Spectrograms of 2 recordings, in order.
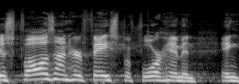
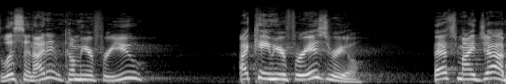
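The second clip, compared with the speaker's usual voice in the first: blunt Jesus; 6 semitones higher than usual. Retold or imitated. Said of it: "And Jesus' response is".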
